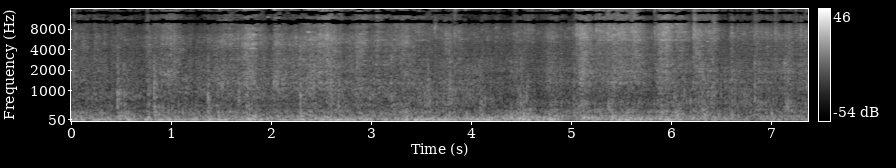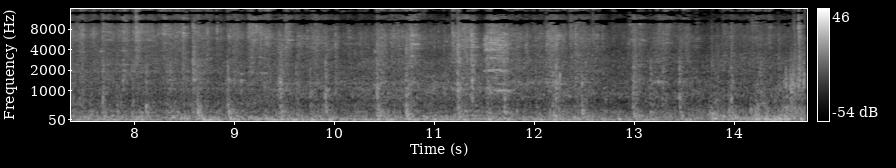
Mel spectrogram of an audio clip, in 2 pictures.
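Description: Narrow-gauge passenger cars rolling along the track, heard from aboard: a steady rumble with the wheels clattering irregularly over the rail joints.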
